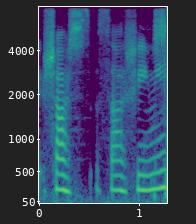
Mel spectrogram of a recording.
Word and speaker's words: sashimi: Hamster racing, but we need to get into the readers' questions because we got to go get some sashimi. How do you say it? Sashimi. – Sashimi. – Oh yeah.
